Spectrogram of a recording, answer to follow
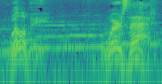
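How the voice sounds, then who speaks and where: An actor playing a friendly commuter-train bartender in a radio-style drama, with an easygoing, folksy, chummy way of talking. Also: male voice, on the high side, wildly swooping pitch, slow pace, exaggerated voice. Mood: friendly, curious. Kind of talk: dramatic radio-play acting. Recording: light music behind the voice.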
